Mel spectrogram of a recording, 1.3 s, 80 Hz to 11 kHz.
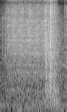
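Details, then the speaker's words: Optical drive of a Late 2004 Power Mac G5 1.8GHz (iMac-based) ejecting at a press: short buzzy whir and clack, a bit coarse and uneven; rough eject mechanism that still works. "sounds like it needs a little work, but it works."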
